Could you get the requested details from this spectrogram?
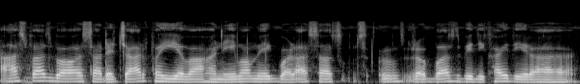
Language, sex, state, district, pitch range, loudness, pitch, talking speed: Hindi, male, Jharkhand, Garhwa, 120-140 Hz, -15 LUFS, 130 Hz, 175 wpm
